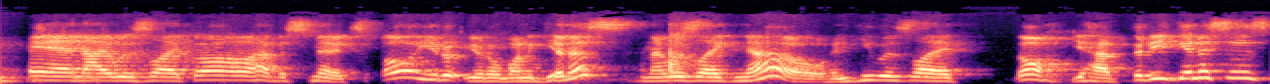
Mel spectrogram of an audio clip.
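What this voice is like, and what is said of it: Usual voice. Nothing is said of it.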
